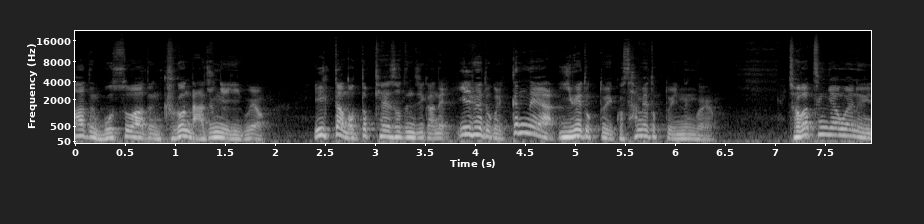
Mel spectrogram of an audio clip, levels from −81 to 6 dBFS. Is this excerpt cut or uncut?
cut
